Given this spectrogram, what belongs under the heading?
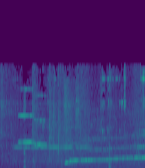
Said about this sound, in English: As we're talking, sure enough, the klaxon goes off. Is that a call? Sometimes, yes. What? All right, this one's ours. It's in our district, so we'll go to this.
